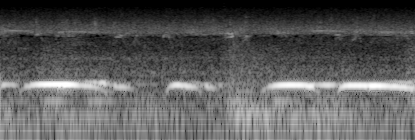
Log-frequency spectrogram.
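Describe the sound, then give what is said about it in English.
A pigeon coos in a series of soft, low, throaty phrases, four or so rolling coos with brief pauses between them and no other sounds. “The American army had a pigeon called Cher Ami.”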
